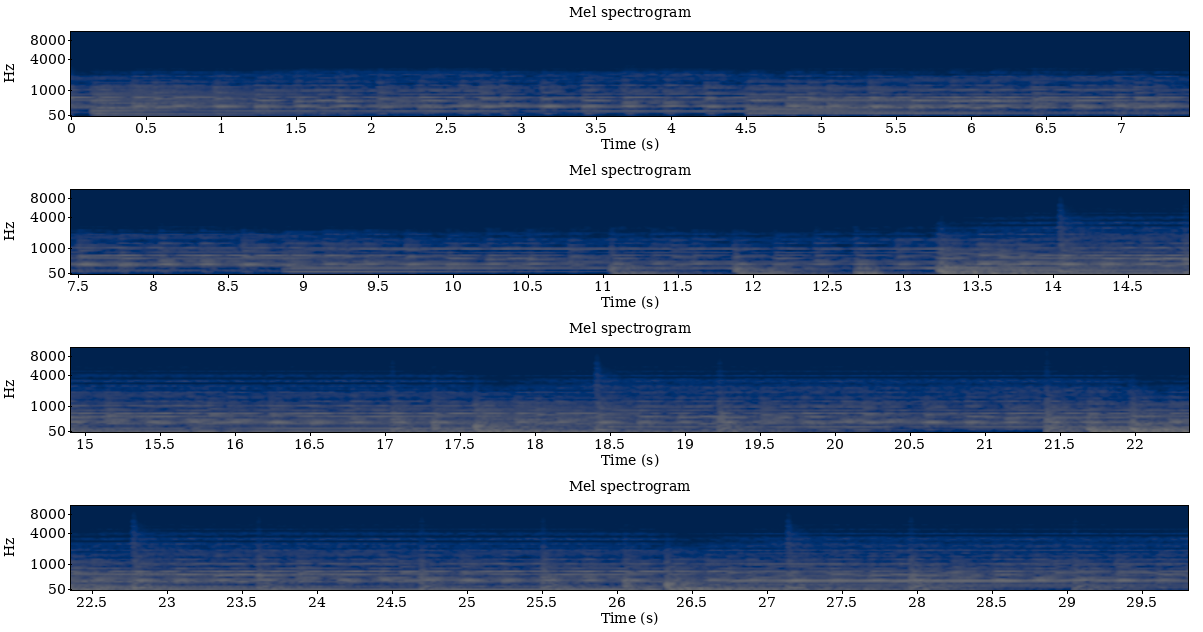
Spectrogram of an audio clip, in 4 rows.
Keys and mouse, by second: 2.0-3.1 alt+right drag, 3.1 ctrl+b, 4.6 click, 4.8 middle click, 5.4 ctrl+r, 5.7 right click, 5.8 ctrl+r, 6.1 right click, 6.2 ctrl+r, 6.6 alt+shift+right click, 7.2 ctrl+b, 8.1 click, 8.2-9.3 middle drag, 9.3 ctrl+r, 9.9 right click, 10.6 ctrl+r, 10.9 right click, 11.0 ctrl+r, 11.2 alt+shift+right click, 12.1 s, 13.4 Return, 15.5 click, 16.0 ctrl+z, 18.5 Tab, 19.0 ctrl+2, 21.6 Tab, 21.8 shift+middle click, 22.6-24.1 alt+shift+right drag, 24.1 click, 24.7 ctrl+b, 26.3 click, 27.1-28.4 alt+right drag, 28.4 ctrl+x, 29.0 click.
